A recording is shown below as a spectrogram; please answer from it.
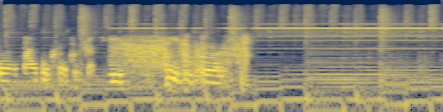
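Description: Air-traffic radio voice chatter over background music. From about two and a half seconds in, the voices stop and the music carries on alone with sustained notes.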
